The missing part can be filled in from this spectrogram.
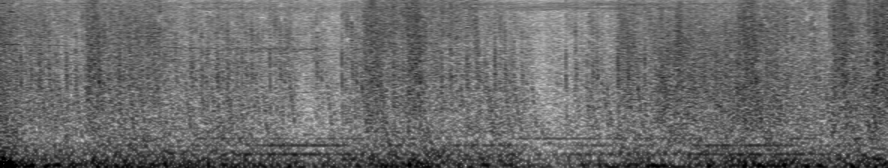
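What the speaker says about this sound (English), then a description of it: "Explosion. Boom, goes the K." A ship blows up during a space combat video game, heard as a sustained, rumbling low roar that fills the whole stretch at a steady, loud level with no talk over it.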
